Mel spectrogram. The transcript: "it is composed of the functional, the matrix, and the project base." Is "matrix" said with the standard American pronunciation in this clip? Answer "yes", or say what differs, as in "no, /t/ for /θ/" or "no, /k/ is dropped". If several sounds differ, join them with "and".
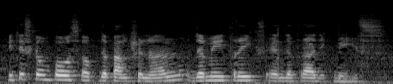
yes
